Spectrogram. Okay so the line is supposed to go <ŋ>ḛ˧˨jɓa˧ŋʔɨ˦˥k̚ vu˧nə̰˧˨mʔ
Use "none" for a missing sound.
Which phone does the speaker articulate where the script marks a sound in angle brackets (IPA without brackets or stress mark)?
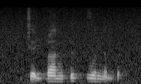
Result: k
